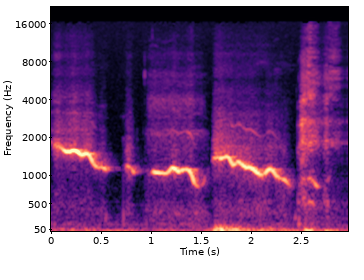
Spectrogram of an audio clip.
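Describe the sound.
Someone whistles a juggling circus clown tune, a clear melody of sliding, downward-gliding phrases with short breaks between them and no talking.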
